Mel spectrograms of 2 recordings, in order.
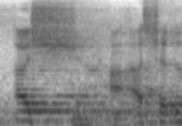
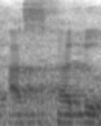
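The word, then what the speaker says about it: أشهد: Asyhadu itu sennya sen titik. Terbaca ashadu, salah juga.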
